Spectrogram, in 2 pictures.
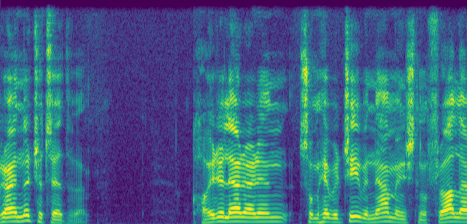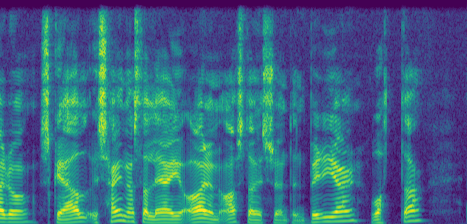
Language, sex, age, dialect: Faroese, male, 36-60, Suðurstreymoy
